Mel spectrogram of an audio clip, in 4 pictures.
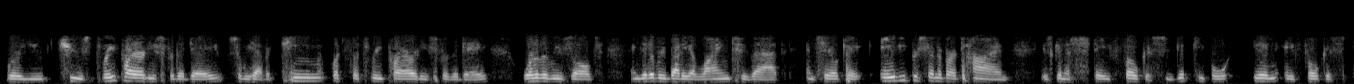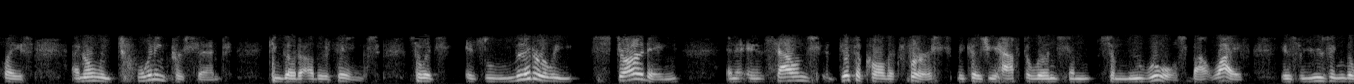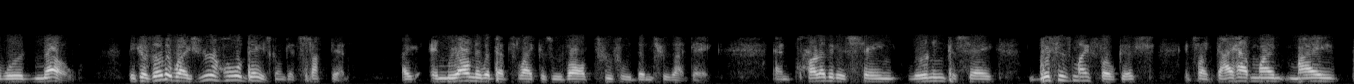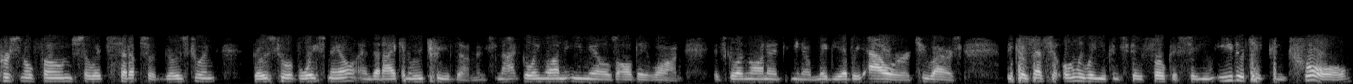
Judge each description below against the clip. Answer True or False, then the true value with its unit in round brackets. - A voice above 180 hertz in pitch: False (140 Hz)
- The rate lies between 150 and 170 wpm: False (205 wpm)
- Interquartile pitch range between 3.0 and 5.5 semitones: True (3.3 semitones)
